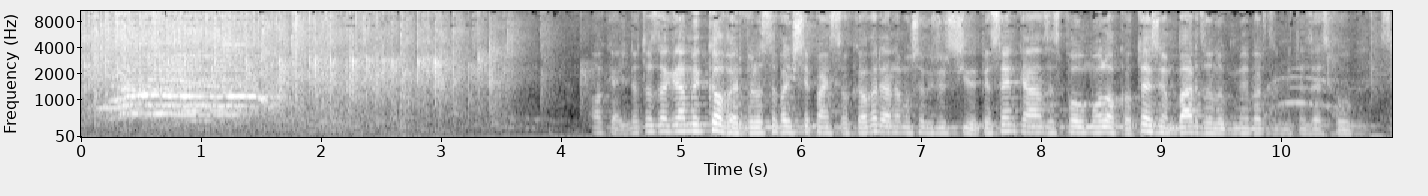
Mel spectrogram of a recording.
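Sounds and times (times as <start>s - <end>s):
audience applause voting for a song at a live concert: 0.0s - 4.2s
speech: 4.3s - 10.9s.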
